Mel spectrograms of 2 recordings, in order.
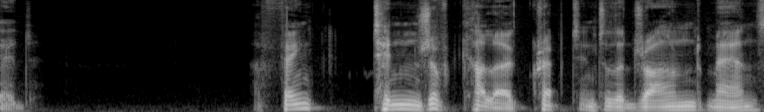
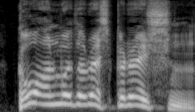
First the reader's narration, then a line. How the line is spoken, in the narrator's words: cried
